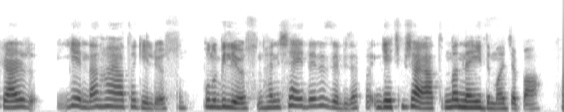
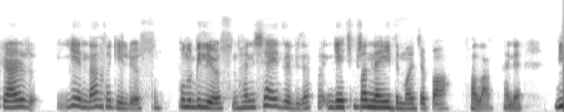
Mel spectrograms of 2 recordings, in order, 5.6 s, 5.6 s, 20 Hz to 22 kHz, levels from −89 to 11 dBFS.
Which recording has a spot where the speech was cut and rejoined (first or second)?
second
